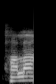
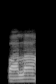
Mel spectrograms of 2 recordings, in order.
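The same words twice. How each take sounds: First: The first consonant is said with aspiration. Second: The first consonant is said without aspiration. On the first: It means fruit. "ಫಲ ಅಂದ್ರೆ ಹಣ್ಣು" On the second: It means meat. "ಫಲ ಅಂದ್ರೆ ಮಾಂಸ"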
